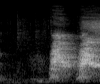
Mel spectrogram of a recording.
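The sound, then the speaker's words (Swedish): A dog barks twice in quick succession, two sharp, fairly loud barks after a brief quiet moment, with no voices around them. “Vi har träffat hundarna.”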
